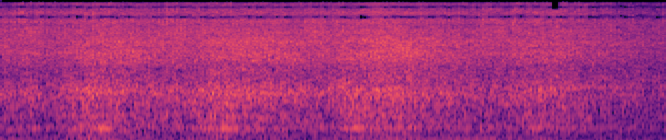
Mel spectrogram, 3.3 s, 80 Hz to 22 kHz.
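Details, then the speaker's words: Holden WH Statesman series 2, L67 supercharged V6 with M90 supercharger, at idle and just above: low uneven rumble from the front of the supercharger, likely a noisy drive coupler rattling inside the snout; felt through the car when taking off. "I believe it's got a noisy coupler inside the snout of the Supercharger so when that happens it sounds like this so at idle and just above idle you get a bit of a rumble from the front of the supercharger"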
